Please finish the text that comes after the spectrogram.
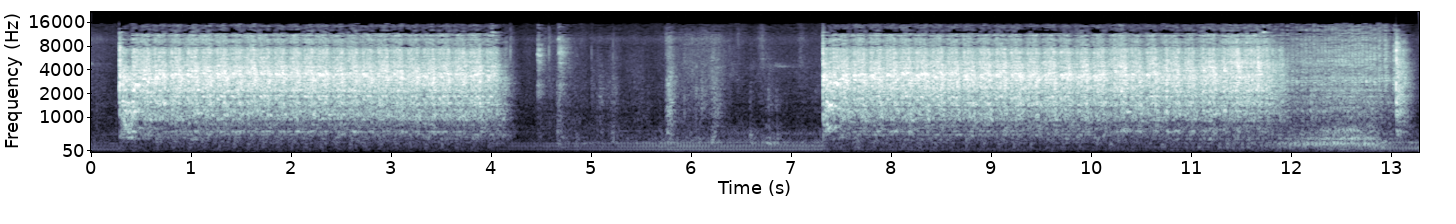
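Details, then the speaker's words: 1996 Rexy 50 two-stroke scooter, barn find unstarted for 13 years, NGK B8S plug, starting spray used: two long cranking spells of about four seconds, engine only briefly catching and never running on; carburetor then removed. "gut also er ruckt kurz an hab das dreimal geschafft dass er kurz anruckt"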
